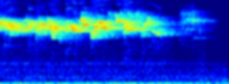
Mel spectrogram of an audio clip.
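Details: Ultramarine grosbeak singing the Nordeste-style song, called noturno: one continuous warbled phrase of rapid high notes, bright at first, then fading and trailing off softly near the end.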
